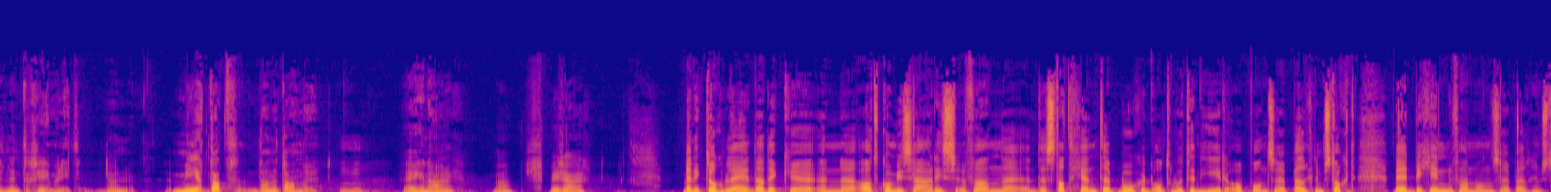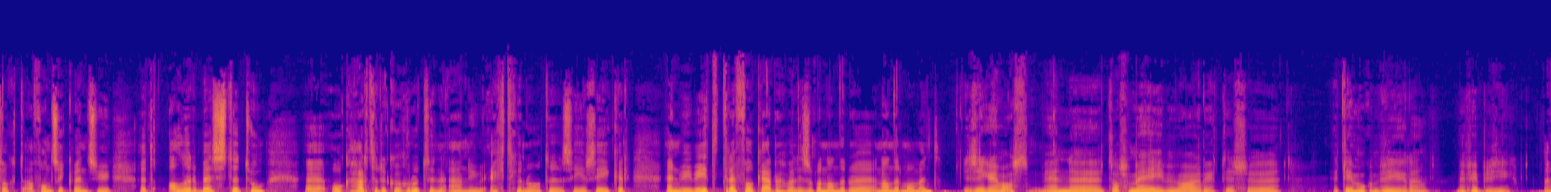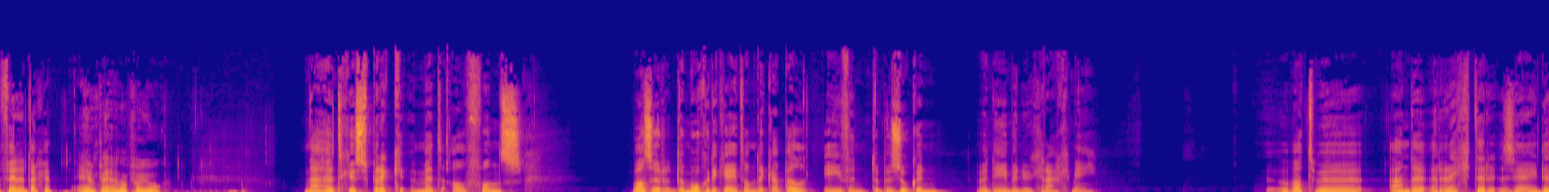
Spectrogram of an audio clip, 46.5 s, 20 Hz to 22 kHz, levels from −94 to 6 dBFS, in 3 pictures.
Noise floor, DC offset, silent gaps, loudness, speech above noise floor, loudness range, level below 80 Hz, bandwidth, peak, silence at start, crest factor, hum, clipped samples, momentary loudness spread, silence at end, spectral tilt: -84 dBFS; under 0.1%; none; -23 LUFS; 61 dB; 5 LU; -52 dBFS; 16.5 kHz; -4 dBFS; 0 s; 20 dB; none; under 0.1%; 13 LU; 0 s; -5.5 dB/octave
